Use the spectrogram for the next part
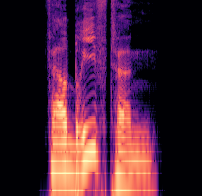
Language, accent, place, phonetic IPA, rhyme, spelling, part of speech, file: German, Germany, Berlin, [fɛɐ̯ˈbʁiːftn̩], -iːftn̩, verbrieften, adjective / verb, De-verbrieften.ogg
- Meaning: inflection of verbrieft: 1. strong genitive masculine/neuter singular 2. weak/mixed genitive/dative all-gender singular 3. strong/weak/mixed accusative masculine singular 4. strong dative plural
